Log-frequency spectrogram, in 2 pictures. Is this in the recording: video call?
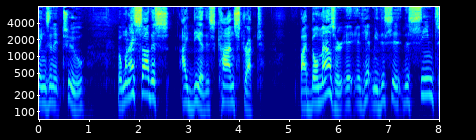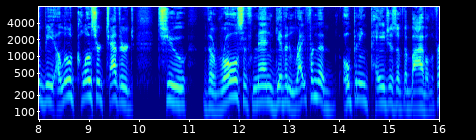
no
